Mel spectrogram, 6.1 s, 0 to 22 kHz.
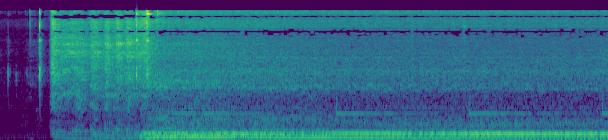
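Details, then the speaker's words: Truck cold after sitting overnight, run under 30 seconds with the serpentine belt removed to test for an rpm-related whine: brief crank, then steady, even idle with no whine; points to the alternator or a bearing. "no wine no wine at all that's what it should sound like"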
